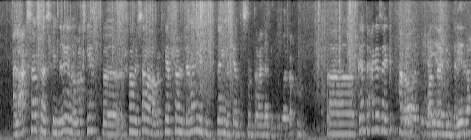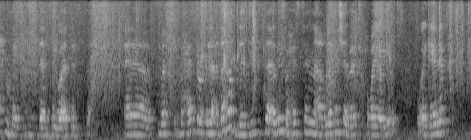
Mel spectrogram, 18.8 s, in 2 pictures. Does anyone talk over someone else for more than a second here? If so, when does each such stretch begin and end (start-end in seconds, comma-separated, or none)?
8.0-9.3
